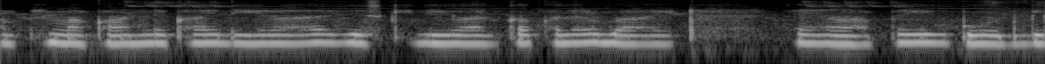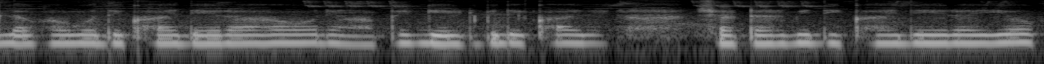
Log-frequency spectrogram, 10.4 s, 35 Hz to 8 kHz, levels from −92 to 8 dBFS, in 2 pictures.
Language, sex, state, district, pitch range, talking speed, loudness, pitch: Hindi, female, Chhattisgarh, Jashpur, 200-210 Hz, 205 wpm, -32 LUFS, 205 Hz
